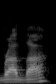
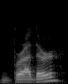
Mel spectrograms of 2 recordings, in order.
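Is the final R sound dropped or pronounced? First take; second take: dropped; pronounced. First: The word ends without an R sound. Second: The word ends with a clear R sound. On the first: The speaker calls it wrong. "not brother" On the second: The speaker calls it right. "in proper English, it ends with an E R"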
